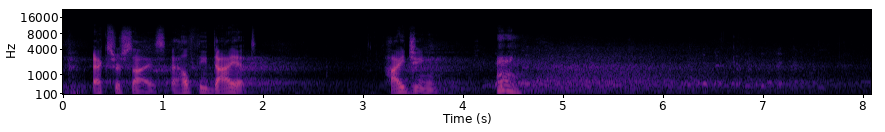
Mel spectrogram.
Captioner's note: laughter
